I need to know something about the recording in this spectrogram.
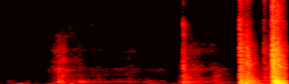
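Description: A bedroom door being opened: faint, short handling sounds and a brief click about one and a half seconds in.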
